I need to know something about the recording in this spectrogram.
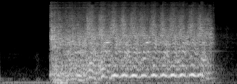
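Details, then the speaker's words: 1986 Chevy C4 Corvette TPI 350 with rusted injectors and a leaking fuel rail: even starter cranking under two seconds with regular compression pulses, never firing; cranks but won't start, with not enough fuel suspected. "when it turned over it like, you know, it just it sounded like it was trying to start. There just wasn't quite enough fuel there."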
